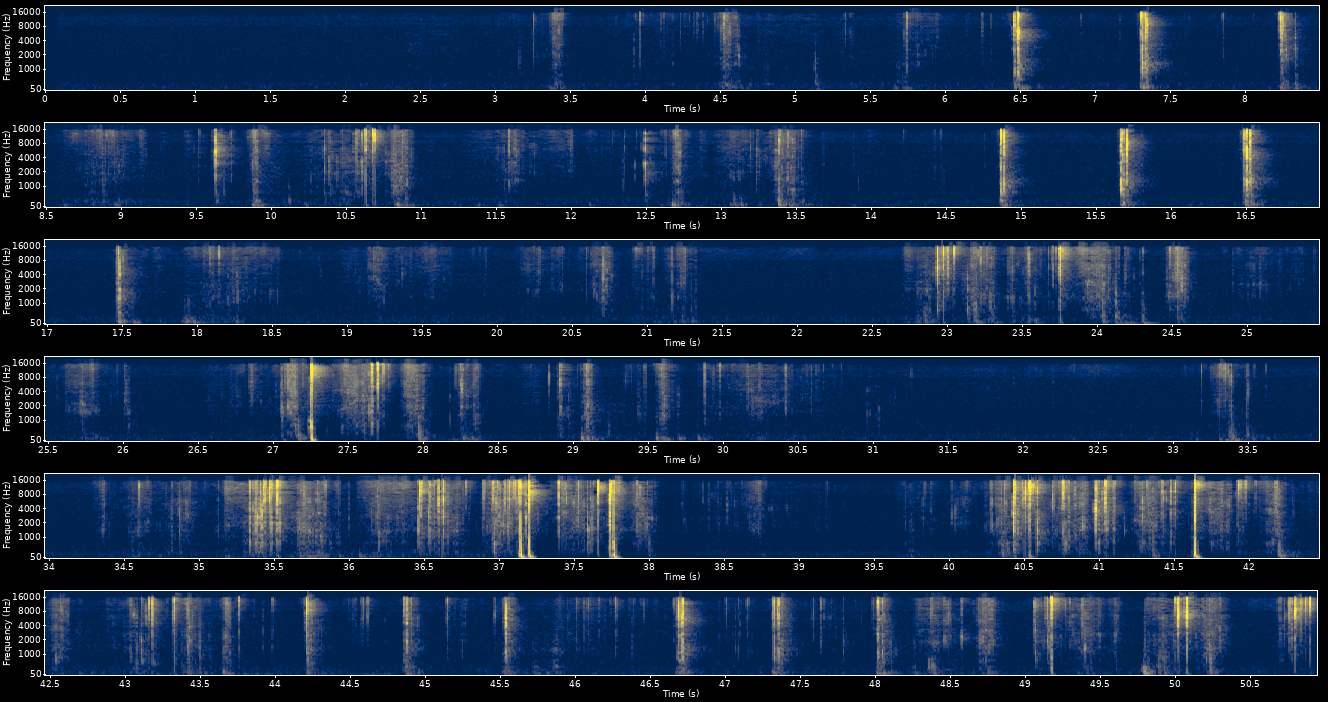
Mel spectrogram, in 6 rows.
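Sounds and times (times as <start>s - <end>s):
slime crackling pops: 36.5s - 38.0s.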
